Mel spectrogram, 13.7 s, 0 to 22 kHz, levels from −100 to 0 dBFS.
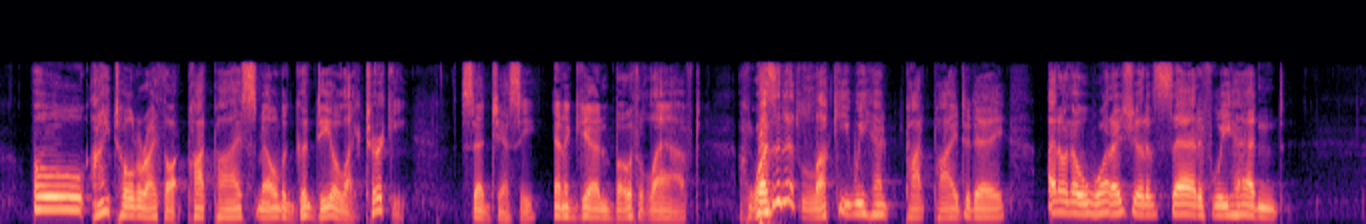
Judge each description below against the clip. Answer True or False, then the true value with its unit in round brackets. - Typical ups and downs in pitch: False (5.7 semitones)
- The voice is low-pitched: True (115 Hz)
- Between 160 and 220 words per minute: True (165 wpm)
